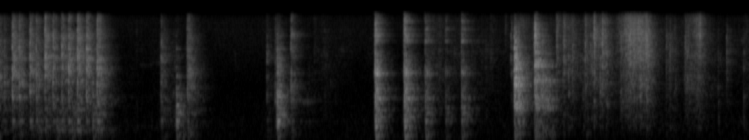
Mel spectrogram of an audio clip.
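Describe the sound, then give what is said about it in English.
A spoon clinks and scrapes against a mug while stirring hot cocoa. It comes as many irregular bursts of bright knocking, with a dense run at the start and short pauses between later bursts, and no talk. “let's stir it up. Here we go.”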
